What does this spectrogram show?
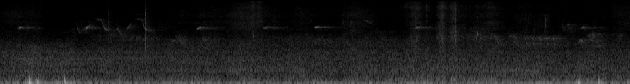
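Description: A small bird repeating a short, high, thin call every half second or so, over a steady low rumble. A few soft thumps come near the start and again near the end.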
